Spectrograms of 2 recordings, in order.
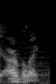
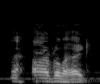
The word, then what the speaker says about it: Arveleg: Or Arvaleg, sorry, Arvaleg. Right in pen here. King. Aramil's too close to Arathil. All right, how do you spell that? Arveleg.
